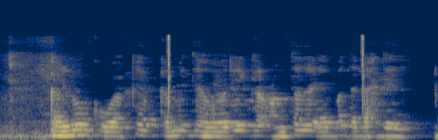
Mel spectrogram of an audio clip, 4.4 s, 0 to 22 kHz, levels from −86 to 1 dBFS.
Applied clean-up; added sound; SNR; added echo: classical method WPE with log-MMSE.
